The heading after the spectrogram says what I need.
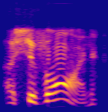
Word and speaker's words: Siobhan: in terms of pronunciation we put as an example siobhan which is spelled SI o bh a.m. and I know as a kid I had a friend named Siobhan and I thought it was spelled CH e VA WN and I'd see the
